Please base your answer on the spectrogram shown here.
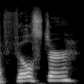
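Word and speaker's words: Phlster: And there's a really great carrier plate made by Filster. P-H-L-S-T-E-R is how that's spelled.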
